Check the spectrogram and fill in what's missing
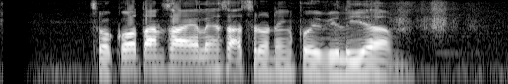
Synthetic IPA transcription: d̥ʒ̥o̤kɔt̪ansaelɪŋsa̰ʔd̥ʒ̥ɾo̤nɪŋb̥oiwiliam

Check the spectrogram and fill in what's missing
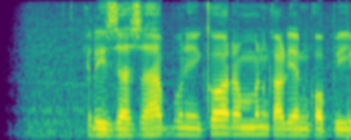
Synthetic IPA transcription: rizasaɦap̚ːunikɔɾəmənkalijankopi

